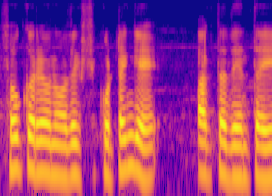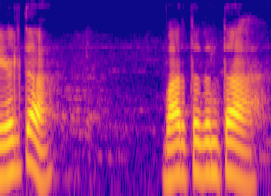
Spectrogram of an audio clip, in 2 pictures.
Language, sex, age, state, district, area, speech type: Kannada, male, 45-60, Karnataka, Chikkamagaluru, rural, spontaneous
